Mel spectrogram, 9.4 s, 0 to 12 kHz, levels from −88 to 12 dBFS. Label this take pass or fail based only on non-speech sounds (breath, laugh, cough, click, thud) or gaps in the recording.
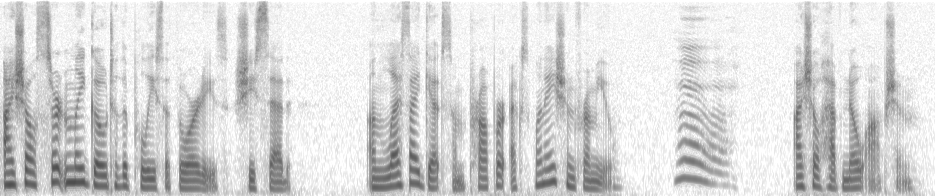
fail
